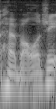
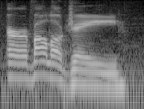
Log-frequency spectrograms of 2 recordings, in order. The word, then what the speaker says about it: herbology: but i pronounce it herbology exactly you don't say arabology what class have you got next arabology you say herbology because there's a h there herbivore exactly you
